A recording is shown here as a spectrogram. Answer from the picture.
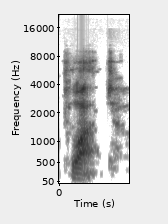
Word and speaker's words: twat: as it does now, but pronounced it was flat A, and somehow took it to mean a piece of headgear. A soft A would be twat.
